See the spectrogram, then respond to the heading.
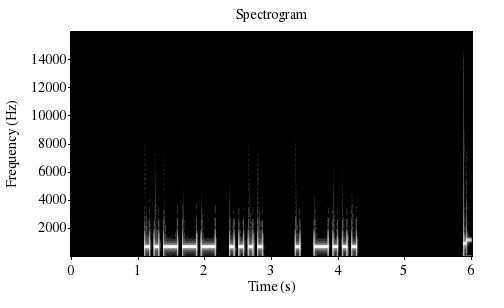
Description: Morse code, heard as a keyed tone, about 17 wpm, 700 Hz. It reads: 2H EB
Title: Winter Field Day Exchanges Encore 17wpm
